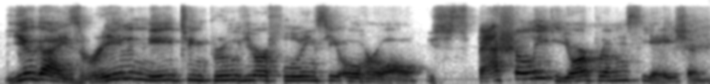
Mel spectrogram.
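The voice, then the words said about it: Poorly pronounced, heavily accented English. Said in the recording (Portuguese): “falando isso aqui deu até uma dor no ouvido... a pronúncia do ... péssima... você falou pronunciation, deveria ser pronunciation”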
